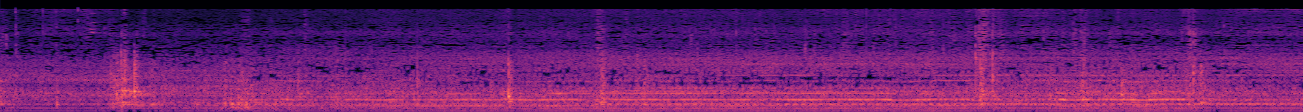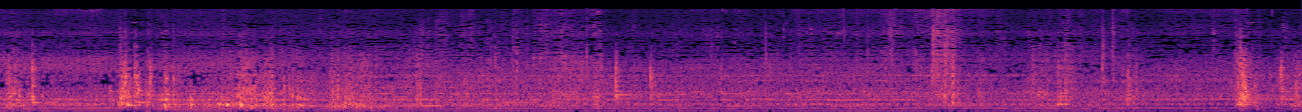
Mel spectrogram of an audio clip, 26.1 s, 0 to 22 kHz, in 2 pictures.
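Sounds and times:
diesel engine under load: 0:00.0 - 0:26.0
hydraulic whine: 0:00.0 - 0:26.0.

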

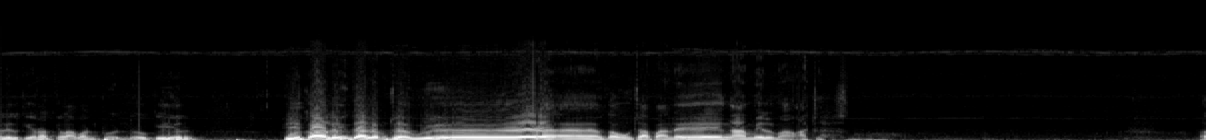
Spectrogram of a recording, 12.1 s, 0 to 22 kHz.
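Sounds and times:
quiet room hum: 0:00.0 - 0:12.0.

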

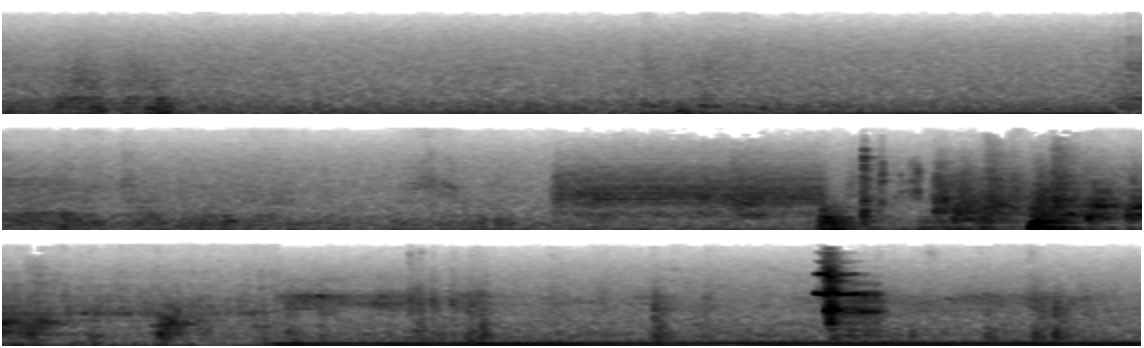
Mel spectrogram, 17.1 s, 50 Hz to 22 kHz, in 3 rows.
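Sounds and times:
low steady hum: 0:00.0 - 0:17.0.

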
